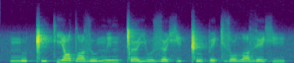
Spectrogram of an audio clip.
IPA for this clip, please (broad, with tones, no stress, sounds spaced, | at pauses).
m u˨ ǁ i˨ c j e˦ dˤ œ˨ z u˨ m i˦ ŋ ǀ œ˨ j u˨ z œ˦ ç i˦ ǁ u˦˨ p e˨ c z u˦ ðˤ i˦˨ z e˦ ç i˨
